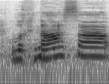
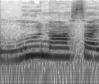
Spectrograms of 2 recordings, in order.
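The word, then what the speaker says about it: Lughnasadh: Lugnasa or Lunasa, you'll hear people say Lunasa, that's more like Welsh pronunciation. Lugnasa is more Scottish pronunciation.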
